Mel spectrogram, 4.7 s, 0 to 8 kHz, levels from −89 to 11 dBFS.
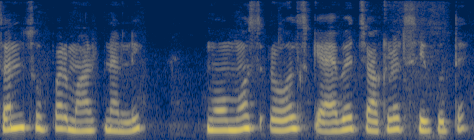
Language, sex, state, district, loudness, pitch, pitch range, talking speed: Kannada, female, Karnataka, Bangalore, -14 LUFS, 230 Hz, 210-250 Hz, 115 wpm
